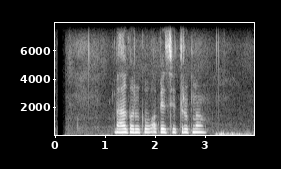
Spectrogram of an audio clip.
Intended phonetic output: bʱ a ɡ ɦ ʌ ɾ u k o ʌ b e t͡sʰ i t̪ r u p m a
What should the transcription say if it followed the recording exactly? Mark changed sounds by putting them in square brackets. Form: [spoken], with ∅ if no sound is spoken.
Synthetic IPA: bʱ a ɡ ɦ ʌ ɾ u k o ʌ [p] e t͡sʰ i t̪ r u p m a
